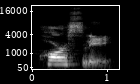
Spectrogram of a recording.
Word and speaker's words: parsley: Number two, parsley. Parsley. Ça c'est persil. It's still a two-syllable word with the stress on the first syllable and you say parsley.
